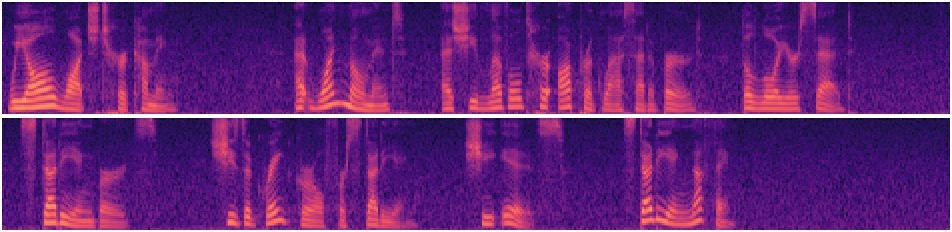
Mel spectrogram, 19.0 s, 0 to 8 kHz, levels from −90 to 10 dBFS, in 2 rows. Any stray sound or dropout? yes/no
no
